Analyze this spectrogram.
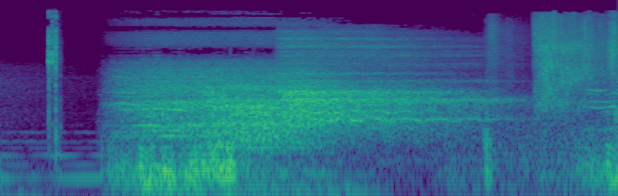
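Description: A shimmering magical whoosh swells and slowly fades.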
